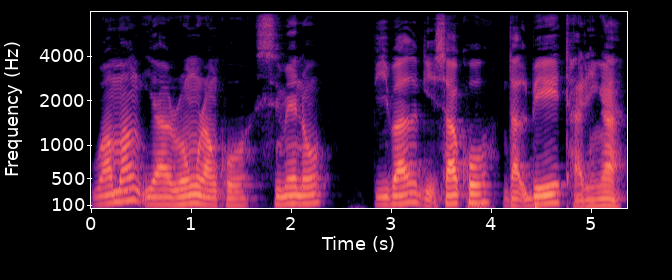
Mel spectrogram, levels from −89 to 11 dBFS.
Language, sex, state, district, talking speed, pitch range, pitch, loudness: Garo, male, Meghalaya, West Garo Hills, 90 wpm, 105-130 Hz, 120 Hz, -17 LUFS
